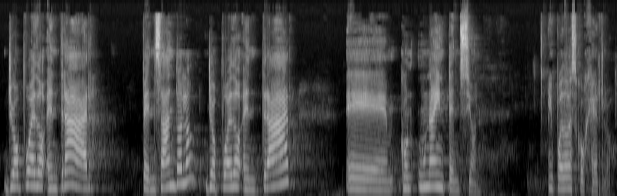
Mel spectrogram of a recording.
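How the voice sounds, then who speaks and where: A woman's voice: fairly high pitch, takes it slowly. A woman teaching the Bible at a women's conference, earnest and openly emotional, speaking straight to her listeners. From United States. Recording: reverberant hall.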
